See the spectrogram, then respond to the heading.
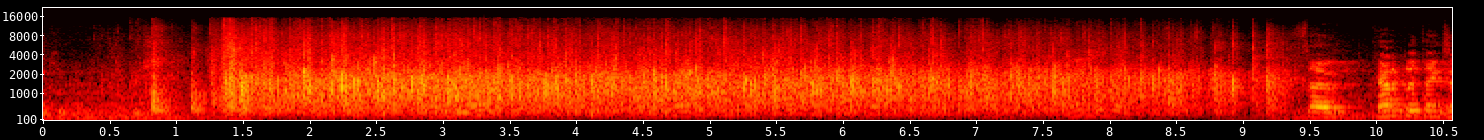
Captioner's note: applause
